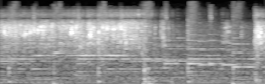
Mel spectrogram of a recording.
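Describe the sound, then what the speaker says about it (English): Tap water runs into a bowl being rinsed in a kitchen sink, a steady splashing stream broken by a few louder knocks and clatters of the bowl. "we also need to rinse off our bowl here for a second"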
